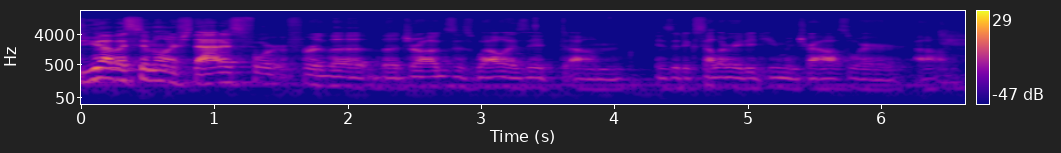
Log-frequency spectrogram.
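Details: Adult man speaking; typical speech.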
